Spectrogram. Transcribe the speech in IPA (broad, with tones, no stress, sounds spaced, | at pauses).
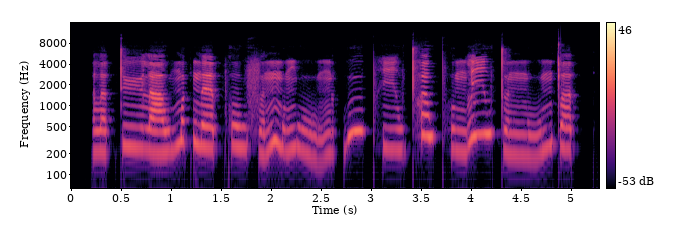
l ɐ˨ t̚ t̪ yː˧ l aː˨˧ w m ɐ˥ k̚ n̪ ɛː˧ p̚ k o˧ w f ɵ˨˥ n m ʊ˨˧ ŋ w uː˨˩ ŋ ɐ˨ k̚ uː˥ pʰ iː˨ w t̪ʰ ɐ˥ w pʰ ʊ˨ ŋ l iː˥ w t̪ ɵ˨ n n̪ uː˨˥ m t̪ ɐ˥ t̚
